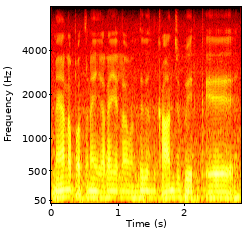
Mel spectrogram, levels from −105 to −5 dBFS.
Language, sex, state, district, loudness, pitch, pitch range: Tamil, male, Tamil Nadu, Namakkal, -20 LUFS, 95 Hz, 90-95 Hz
